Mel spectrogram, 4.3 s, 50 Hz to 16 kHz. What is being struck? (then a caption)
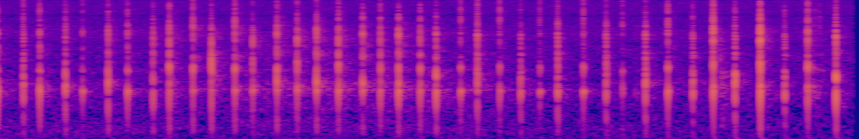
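Small hollow plastic toy tin. A small hollow plastic toy cat-food tin with a white lid and paper label is held in one hand and tapped by the other hand's fingertips and short nails. About 41 quick, light taps follow one another at a steady pace, each a dry, hollow click with a ring near 1.4 kHz and bright upper tones that stops almost instantly.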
